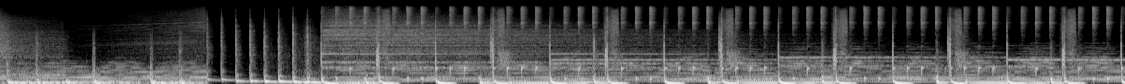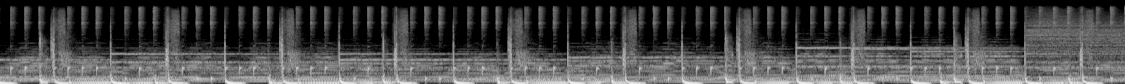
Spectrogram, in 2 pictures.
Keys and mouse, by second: 7.9 click, 9.7 click, 12.3 click, 14.7 click, 19.3 click, 21.7 click.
